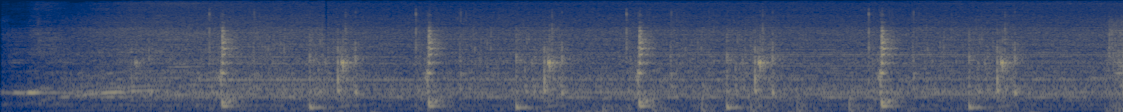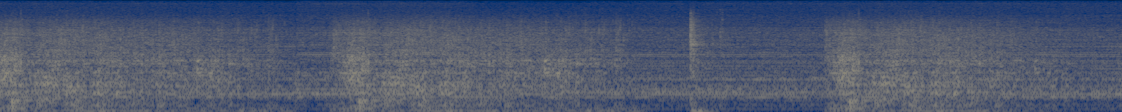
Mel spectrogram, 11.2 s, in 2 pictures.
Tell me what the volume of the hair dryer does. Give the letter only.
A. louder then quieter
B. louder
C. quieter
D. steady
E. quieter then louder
D.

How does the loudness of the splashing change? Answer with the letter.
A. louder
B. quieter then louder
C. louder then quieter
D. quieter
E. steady
E.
